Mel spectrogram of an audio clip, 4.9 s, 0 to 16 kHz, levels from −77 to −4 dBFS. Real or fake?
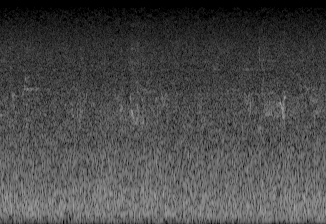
fake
